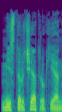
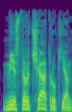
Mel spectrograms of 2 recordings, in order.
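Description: First: Icy voice. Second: Said in the usual way. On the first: A narrator's reading. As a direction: say the name with chilling calm. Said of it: "в его голосе звучали ледяные нотки".

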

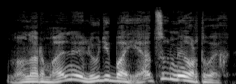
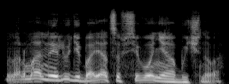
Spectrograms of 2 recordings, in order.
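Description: First: Indignant ghost with swooping emphatic pitch; exclaiming. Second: Higher, mildly amused reply; smiling. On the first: Ghost protests to unafraid Jen, exclaiming indignantly. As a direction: protest it as an obvious truth. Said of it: "воскликнул призрак". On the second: Jen answers the indignant ghost, lightly smiling. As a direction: correct him with a light smile. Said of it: "улыбнулась Джен". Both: A narrator's reading.

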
